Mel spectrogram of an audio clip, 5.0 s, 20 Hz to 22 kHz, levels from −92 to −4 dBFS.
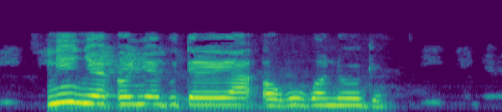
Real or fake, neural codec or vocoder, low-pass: real; none; 7.2 kHz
